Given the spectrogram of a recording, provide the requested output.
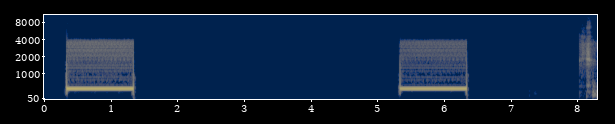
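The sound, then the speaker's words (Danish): A telephone ringback tone sounds while a call is placed during a live radio broadcast: two steady electronic tones, each about a second long, separated by several seconds of silence, followed by a faint rustle at the end. “så lad os prøve at, ja. at ringe op.”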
